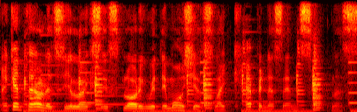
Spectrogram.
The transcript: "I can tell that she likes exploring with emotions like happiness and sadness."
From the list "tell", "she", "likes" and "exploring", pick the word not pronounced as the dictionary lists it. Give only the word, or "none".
she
